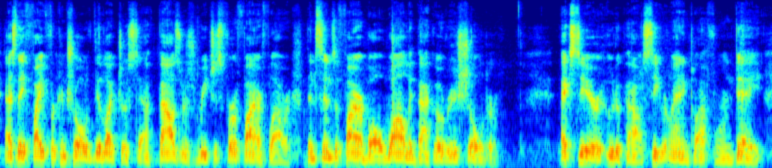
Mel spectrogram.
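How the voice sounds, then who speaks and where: A man reading scripted screenplay narration and scene headings for a podcast audio play. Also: lowish voice.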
